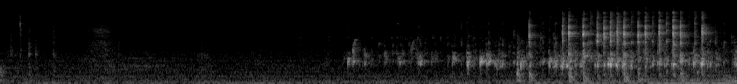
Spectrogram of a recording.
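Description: Rapid clicking and clattering of small hard objects being handled, starting about three and a half seconds in and growing louder near the end, after a quiet start.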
